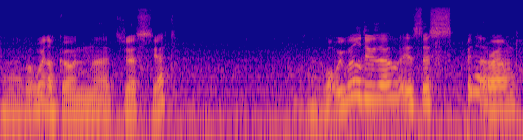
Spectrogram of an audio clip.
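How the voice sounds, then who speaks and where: A British video game streamer and host gives casual, explanatory commentary over farming simulator role play, musing aloud in a slightly high, unhurried voice. Clear engine and vehicle noise plays behind him, coming from the game's tractor and loader.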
